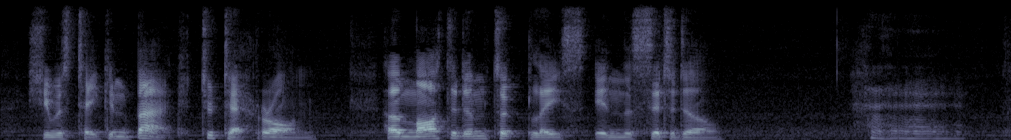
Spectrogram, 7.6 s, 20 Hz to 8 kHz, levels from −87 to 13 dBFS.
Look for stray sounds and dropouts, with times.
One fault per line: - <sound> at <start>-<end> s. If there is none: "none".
- laugh at 6.3-7.3 s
